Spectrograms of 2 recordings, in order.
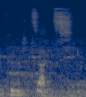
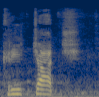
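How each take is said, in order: First: The word ends with a 'ts' sound. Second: The word ends with a 'ch' sound. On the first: The speaker calls it wrong. "it says radio kričac" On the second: The speaker calls it right. "the chach at the end is very prominent"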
